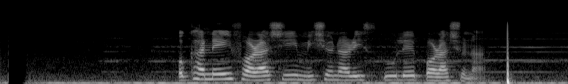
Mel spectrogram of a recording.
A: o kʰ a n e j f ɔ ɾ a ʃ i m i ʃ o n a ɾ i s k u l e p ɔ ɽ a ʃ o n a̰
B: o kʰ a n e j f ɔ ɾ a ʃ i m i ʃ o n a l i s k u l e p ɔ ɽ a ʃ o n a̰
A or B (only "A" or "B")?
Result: A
